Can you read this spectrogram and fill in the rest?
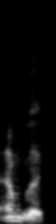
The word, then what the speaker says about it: Unglück: What's Unumglik? Did I say it wrong? – Yeah, misfortune, yeah. Unglück, yeah. – Unglück.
